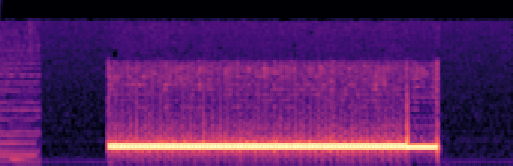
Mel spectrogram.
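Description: A single steady call-waiting beep on a phone line, meaning the person being called is on the other line. It is loud and mid-pitched and holds for about two seconds before cutting off, with a short burst of line noise just before it and no talking.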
